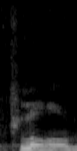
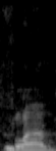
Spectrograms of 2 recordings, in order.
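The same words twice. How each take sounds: First: The vowel is lengthened, American-style. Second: The vowel is short and plain.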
